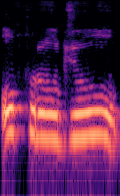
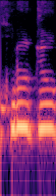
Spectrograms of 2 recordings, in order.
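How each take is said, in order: First: The final vowel is drawn out long. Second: The final vowel is cut short. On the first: It is the intended plural command. The speaker calls it right. "थोड़ा लंबा करके पढ़ना है" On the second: It becomes the wrong verb form. The speaker calls it wrong. "उखरुजू कहेंगी तो वो तो अ, सीगा ही गलत बन जाएगा"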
